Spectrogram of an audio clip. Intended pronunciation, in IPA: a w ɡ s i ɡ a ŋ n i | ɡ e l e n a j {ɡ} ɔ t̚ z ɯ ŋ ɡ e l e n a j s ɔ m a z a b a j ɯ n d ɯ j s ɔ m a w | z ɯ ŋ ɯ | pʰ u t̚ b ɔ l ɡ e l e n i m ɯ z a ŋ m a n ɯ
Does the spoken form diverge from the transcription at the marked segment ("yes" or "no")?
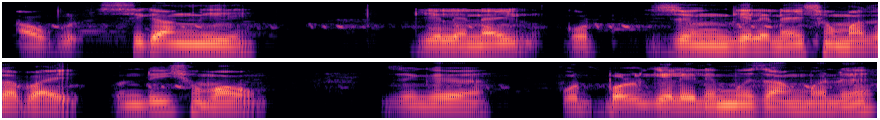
no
